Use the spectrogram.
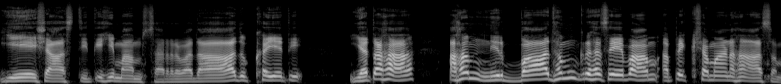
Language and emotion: Sanskrit, disgusted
